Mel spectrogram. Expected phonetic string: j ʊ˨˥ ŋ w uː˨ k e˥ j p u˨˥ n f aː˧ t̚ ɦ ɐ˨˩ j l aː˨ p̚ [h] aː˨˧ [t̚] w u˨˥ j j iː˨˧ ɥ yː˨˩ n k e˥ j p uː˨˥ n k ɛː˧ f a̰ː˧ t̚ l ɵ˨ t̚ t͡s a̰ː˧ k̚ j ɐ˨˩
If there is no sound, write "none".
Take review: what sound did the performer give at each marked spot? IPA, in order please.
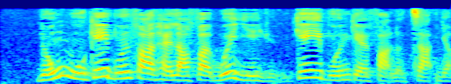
f, t̚

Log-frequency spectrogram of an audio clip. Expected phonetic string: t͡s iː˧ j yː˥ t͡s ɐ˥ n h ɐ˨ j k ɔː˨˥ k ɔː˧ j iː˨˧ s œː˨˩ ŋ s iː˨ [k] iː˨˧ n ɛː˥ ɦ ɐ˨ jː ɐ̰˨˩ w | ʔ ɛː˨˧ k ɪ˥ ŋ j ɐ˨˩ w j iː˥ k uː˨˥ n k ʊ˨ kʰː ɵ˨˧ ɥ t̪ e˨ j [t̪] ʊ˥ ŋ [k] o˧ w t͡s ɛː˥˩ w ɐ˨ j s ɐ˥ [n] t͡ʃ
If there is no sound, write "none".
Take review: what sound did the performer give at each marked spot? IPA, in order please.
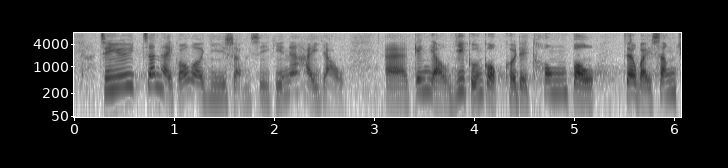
k, t̪ʰ, p, ŋ

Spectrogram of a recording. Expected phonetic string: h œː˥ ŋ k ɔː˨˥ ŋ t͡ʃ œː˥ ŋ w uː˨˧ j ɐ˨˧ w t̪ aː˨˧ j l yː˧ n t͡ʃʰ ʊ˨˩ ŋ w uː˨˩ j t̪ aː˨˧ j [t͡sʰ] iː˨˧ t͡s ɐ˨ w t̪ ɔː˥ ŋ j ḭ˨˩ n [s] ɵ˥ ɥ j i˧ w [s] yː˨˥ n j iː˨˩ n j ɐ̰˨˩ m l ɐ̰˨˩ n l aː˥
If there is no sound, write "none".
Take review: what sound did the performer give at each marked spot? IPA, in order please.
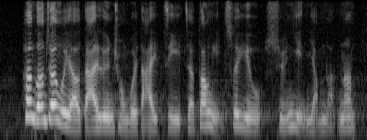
t͡s, s, s

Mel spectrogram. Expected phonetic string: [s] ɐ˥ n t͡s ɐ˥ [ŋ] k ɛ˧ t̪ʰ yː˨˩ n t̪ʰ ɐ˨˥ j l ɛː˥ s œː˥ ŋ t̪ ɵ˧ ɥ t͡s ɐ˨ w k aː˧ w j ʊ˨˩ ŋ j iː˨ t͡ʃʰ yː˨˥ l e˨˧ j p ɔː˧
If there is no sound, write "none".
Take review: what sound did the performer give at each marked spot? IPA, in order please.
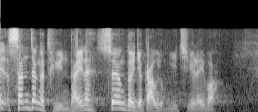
s, ŋ

